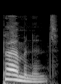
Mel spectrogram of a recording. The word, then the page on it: permanent: anglais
